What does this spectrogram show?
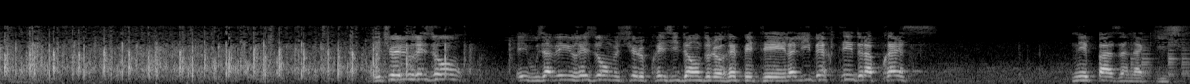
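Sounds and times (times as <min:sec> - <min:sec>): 
crowd applauding: 0:00.0 - 0:04.8
speech: 0:03.8 - 0:09.3, 0:10.7 - 0:11.8.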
